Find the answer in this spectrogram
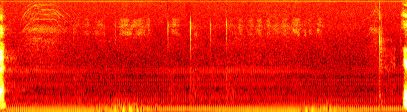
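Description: Near silence broken by faint taps and scratches of a stylus writing on an interactive touchscreen board: a few light ticks about halfway through and one more near the end.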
